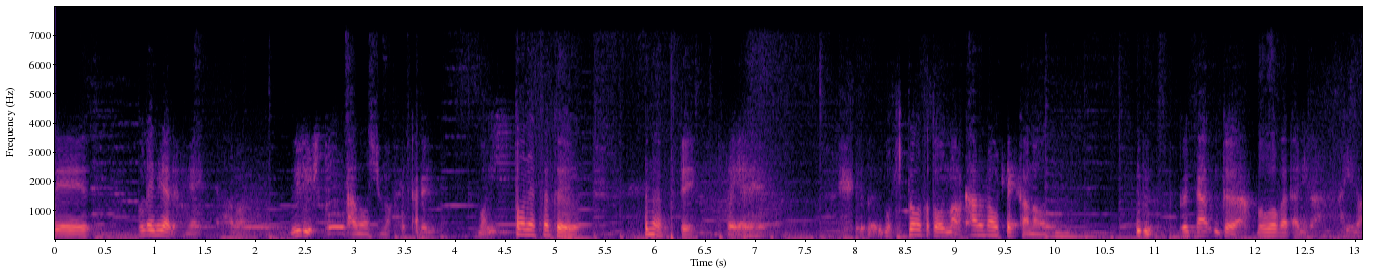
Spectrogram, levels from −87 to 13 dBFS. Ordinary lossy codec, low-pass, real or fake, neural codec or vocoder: none; 7.2 kHz; fake; codec, 16 kHz, 0.5 kbps, X-Codec, HuBERT features, trained on general audio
